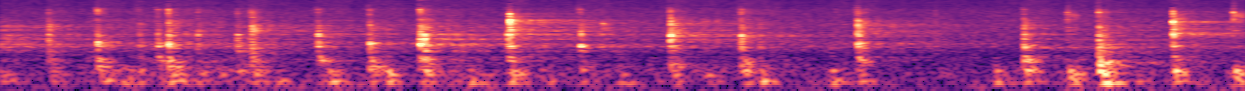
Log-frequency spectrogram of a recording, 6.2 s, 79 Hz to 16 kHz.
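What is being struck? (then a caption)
Bamboo wood computer keyboard. Fingertips type continuously on a full-size bamboo wood computer keyboard with wooden keys, while the mouse is left untouched. About 19 short, dry, hollow clacks are heard in an uneven rhythm, each bright and quick to fade.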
